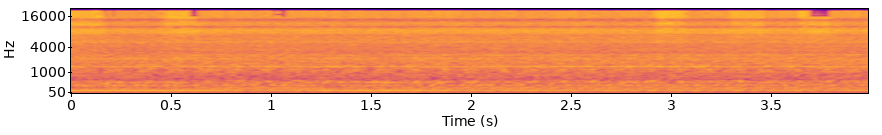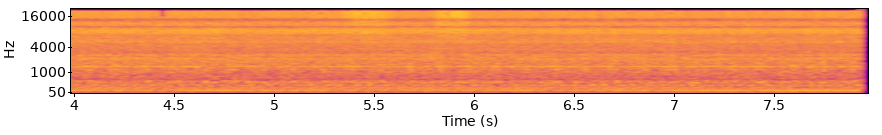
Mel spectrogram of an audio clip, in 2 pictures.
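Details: 2001 Ford Mustang Cobra idling rough with an irregular, loping low-pitched beat that wavers and stumbles; new Bosch plugs fitted, owner vacuum-testing for leaks, cause unknown.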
